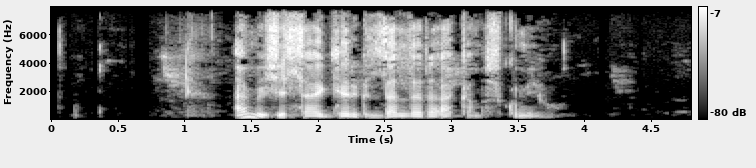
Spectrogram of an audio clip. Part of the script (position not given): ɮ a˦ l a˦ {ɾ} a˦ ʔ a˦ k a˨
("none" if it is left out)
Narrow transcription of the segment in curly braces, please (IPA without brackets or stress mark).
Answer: ɾ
